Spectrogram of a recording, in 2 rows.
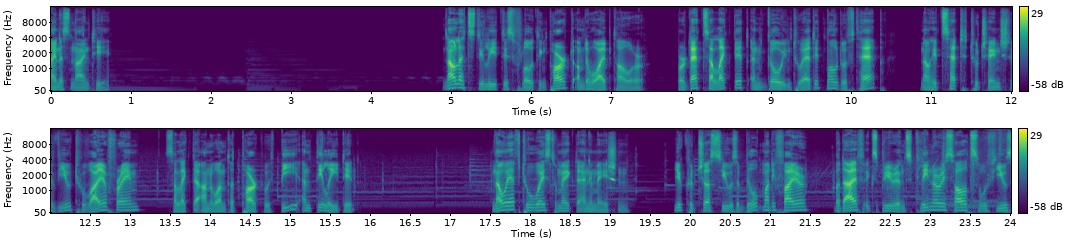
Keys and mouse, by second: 1.9-2.3 shift+middle drag, 2.6-3.0 middle drag, 3.2-3.8 shift+middle drag, 4.0-4.9 middle drag, 4.9-8.0 middle drag, 8.0 Tab, 8.1 middle click, 10.4 click, 11.6 z, 13.6 b, 16.2 Delete, 20.1 click, 20.5 shift+click, 21.4 z, 23.0 middle click.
